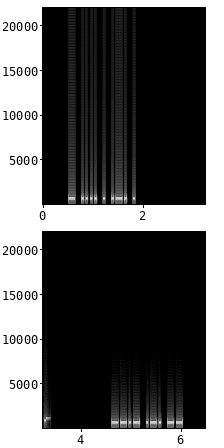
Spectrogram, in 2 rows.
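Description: Quick Morse code (CW) beeps at 28 words per minute in a steady mid-pitched tone, sent in two short groups of dots and dashes separated by a pause with a brief click in between.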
